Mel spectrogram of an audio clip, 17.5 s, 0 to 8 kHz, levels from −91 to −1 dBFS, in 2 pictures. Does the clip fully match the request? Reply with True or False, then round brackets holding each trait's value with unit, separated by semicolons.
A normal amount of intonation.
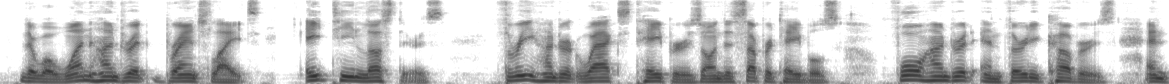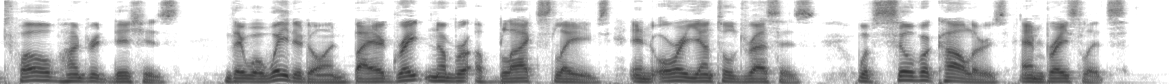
True (4.5 semitones)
